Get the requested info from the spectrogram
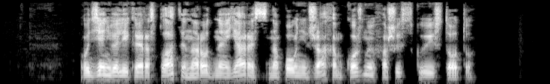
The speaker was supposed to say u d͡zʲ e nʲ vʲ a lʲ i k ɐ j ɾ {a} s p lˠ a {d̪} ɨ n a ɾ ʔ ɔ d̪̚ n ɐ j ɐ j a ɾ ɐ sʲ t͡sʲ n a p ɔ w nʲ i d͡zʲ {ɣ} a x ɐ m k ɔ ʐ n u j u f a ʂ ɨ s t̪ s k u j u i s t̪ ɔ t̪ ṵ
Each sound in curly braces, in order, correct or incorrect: correct, incorrect, incorrect

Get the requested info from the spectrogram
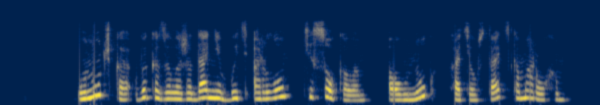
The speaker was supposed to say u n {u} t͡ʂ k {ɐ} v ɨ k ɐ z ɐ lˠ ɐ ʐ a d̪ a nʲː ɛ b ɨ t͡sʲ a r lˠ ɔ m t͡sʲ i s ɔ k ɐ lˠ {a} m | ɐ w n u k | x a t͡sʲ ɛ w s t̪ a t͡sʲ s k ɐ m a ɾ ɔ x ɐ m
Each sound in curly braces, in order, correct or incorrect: correct, correct, incorrect

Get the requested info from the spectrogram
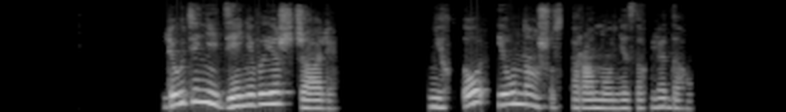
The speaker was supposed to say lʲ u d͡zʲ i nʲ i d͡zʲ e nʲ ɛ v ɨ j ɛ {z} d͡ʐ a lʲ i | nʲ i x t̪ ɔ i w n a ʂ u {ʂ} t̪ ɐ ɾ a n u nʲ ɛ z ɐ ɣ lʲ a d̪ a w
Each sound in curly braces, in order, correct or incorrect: incorrect, incorrect

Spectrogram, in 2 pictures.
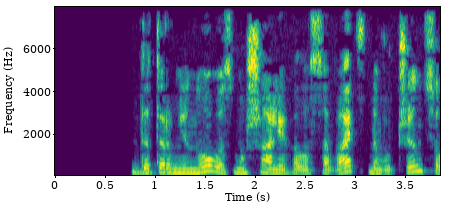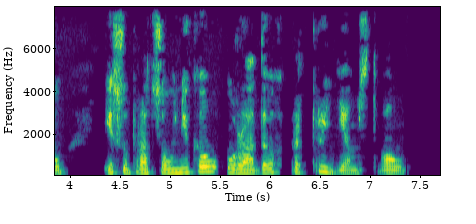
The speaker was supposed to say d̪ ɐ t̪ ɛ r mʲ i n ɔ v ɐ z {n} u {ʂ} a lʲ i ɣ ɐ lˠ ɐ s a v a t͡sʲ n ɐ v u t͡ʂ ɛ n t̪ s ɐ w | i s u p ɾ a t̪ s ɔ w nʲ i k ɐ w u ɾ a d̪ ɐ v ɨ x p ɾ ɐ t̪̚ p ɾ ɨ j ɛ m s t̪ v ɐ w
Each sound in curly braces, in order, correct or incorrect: incorrect, correct

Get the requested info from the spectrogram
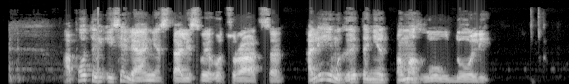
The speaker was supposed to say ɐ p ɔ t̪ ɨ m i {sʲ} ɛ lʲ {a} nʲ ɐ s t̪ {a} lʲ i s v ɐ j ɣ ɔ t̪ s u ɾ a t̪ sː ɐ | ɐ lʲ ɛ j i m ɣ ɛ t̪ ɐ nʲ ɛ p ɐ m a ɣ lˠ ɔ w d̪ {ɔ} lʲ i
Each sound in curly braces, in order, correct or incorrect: correct, correct, correct, correct

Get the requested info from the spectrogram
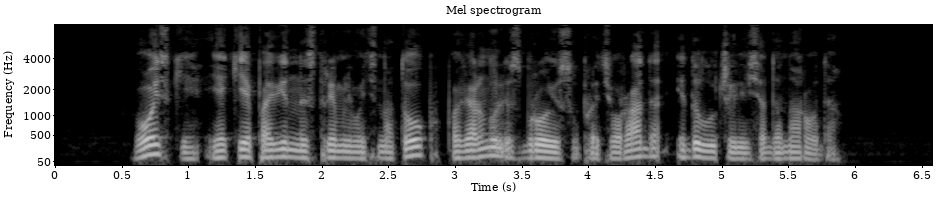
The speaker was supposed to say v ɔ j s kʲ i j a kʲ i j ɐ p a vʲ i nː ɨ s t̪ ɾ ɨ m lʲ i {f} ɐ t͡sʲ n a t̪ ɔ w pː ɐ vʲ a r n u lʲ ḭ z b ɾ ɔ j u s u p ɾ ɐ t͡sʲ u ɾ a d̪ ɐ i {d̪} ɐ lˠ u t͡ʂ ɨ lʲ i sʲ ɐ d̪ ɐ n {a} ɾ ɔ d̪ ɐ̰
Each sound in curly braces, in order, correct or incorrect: incorrect, correct, correct

